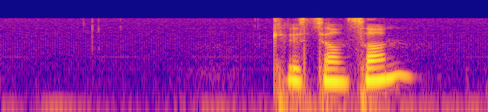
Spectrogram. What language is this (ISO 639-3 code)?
nor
